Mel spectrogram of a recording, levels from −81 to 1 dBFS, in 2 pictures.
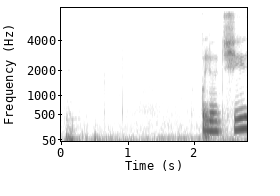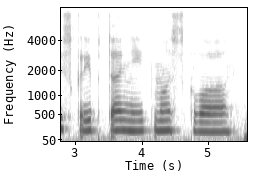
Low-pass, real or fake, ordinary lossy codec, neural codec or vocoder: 7.2 kHz; fake; AAC, 48 kbps; codec, 16 kHz, 4 kbps, FunCodec, trained on LibriTTS, 50 frames a second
